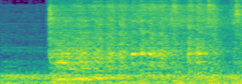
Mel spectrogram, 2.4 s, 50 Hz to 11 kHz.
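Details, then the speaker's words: 1955 Chevy with blower just reinstalled, after bleeding the fuel line and cycling injectors: starter cranking then brief rough, uneven exhaust bursts as it catches but doesn't settle to idle; cranks and fires briefly. "hey that's a start that's a something okay try again okay we heard some exhaust note"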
